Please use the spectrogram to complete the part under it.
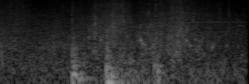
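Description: Wooden boats bump together with dull knocks.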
